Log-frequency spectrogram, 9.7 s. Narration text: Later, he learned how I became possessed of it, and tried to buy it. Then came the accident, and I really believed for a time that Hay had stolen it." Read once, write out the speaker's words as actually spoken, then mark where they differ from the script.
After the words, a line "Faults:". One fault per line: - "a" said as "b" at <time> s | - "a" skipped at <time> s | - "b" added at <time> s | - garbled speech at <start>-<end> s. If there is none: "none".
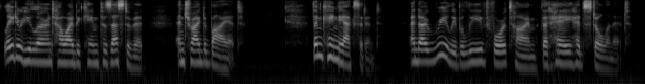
Later, he learned how I became possessed of it, and tried to buy it. Then came the accident, and I really believed for a time that Hay had stolen it."
Faults:
none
